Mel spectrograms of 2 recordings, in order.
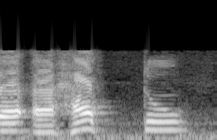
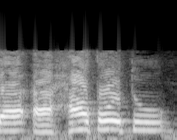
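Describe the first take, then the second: First: The emphatic t is held closed, then opens into t. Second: The emphatic t is released with an echoing bounce. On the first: The speaker calls it right. "نطبق المخرج على طاء من غير قلقلة ثم نفتح على تاء" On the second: The speaker calls it wrong. "لقلقلنا الطاء"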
